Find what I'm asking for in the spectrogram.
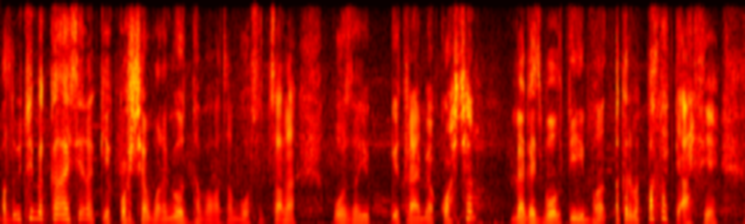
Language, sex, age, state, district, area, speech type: Kashmiri, male, 18-30, Jammu and Kashmir, Baramulla, rural, spontaneous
